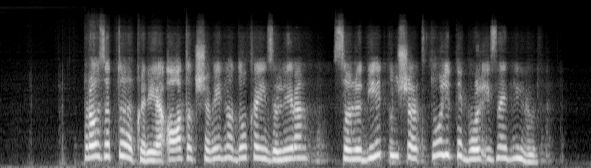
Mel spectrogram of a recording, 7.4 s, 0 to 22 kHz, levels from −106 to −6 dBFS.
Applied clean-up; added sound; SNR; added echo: neural mask model DeepFilterNet 3.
